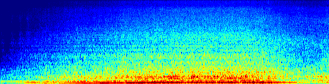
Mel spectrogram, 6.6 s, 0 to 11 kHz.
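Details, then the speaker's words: Late-1970s first-generation Kmart (Lakewood) K-223 20-inch box fan with McMillan motor, recorded at the back by the motor: low hum rises smoothly over about two seconds to a steady even drone, no rattle or scraping; normal motor startup. "so now I'm going to hopefully capture the startup sound on camera here I'm going to go around to the back by the motor and turn it on"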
